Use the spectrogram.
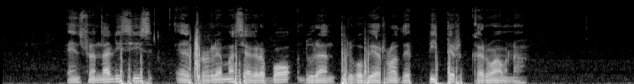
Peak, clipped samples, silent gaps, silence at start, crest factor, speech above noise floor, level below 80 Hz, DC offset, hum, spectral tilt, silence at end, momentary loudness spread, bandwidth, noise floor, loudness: -2 dBFS; under 0.1%; none; 0.65 s; 14 dB; 38 dB; -28 dBFS; under 0.1%; none; -6.5 dB/octave; 1.1 s; 8 LU; 14.5 kHz; -52 dBFS; -16 LUFS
